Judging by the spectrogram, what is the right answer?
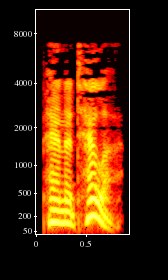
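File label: "panatela", British English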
